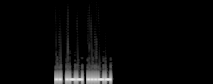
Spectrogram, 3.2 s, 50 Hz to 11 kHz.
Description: Morse code, heard as a keyed tone, about 46 wpm, 700 Hz. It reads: IW3
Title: Callsign Prefixes for Top 50 DXCC - 45wpm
